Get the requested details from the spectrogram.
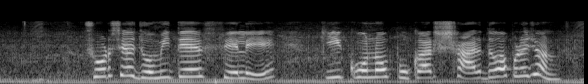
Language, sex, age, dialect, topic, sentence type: Bengali, female, 18-24, Rajbangshi, agriculture, question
